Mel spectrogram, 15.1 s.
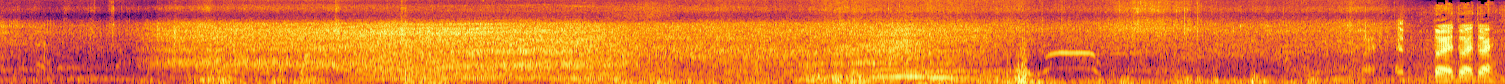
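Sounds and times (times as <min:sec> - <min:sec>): wind buffeting microphone: 0:00.0 - 0:14.0
off-road engine revving: 0:01.3 - 0:10.4, 0:11.1 - 0:14.2.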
